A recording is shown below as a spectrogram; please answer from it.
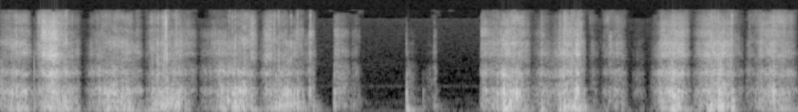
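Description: A bamboo ear pick held in the fingertips scratches inside the hole of an ear made from stacked, drilled natural wine corks. Repeated soft, low, rumbling scrapes come in rhythmic bursts, broken by a short near-silent pause before the scratching resumes.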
